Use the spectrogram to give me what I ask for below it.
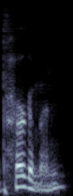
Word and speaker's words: Pergamon: a a place specifically in pergamon or pergamum okay you see it pronounced either way and spelled either way in verse 13 so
